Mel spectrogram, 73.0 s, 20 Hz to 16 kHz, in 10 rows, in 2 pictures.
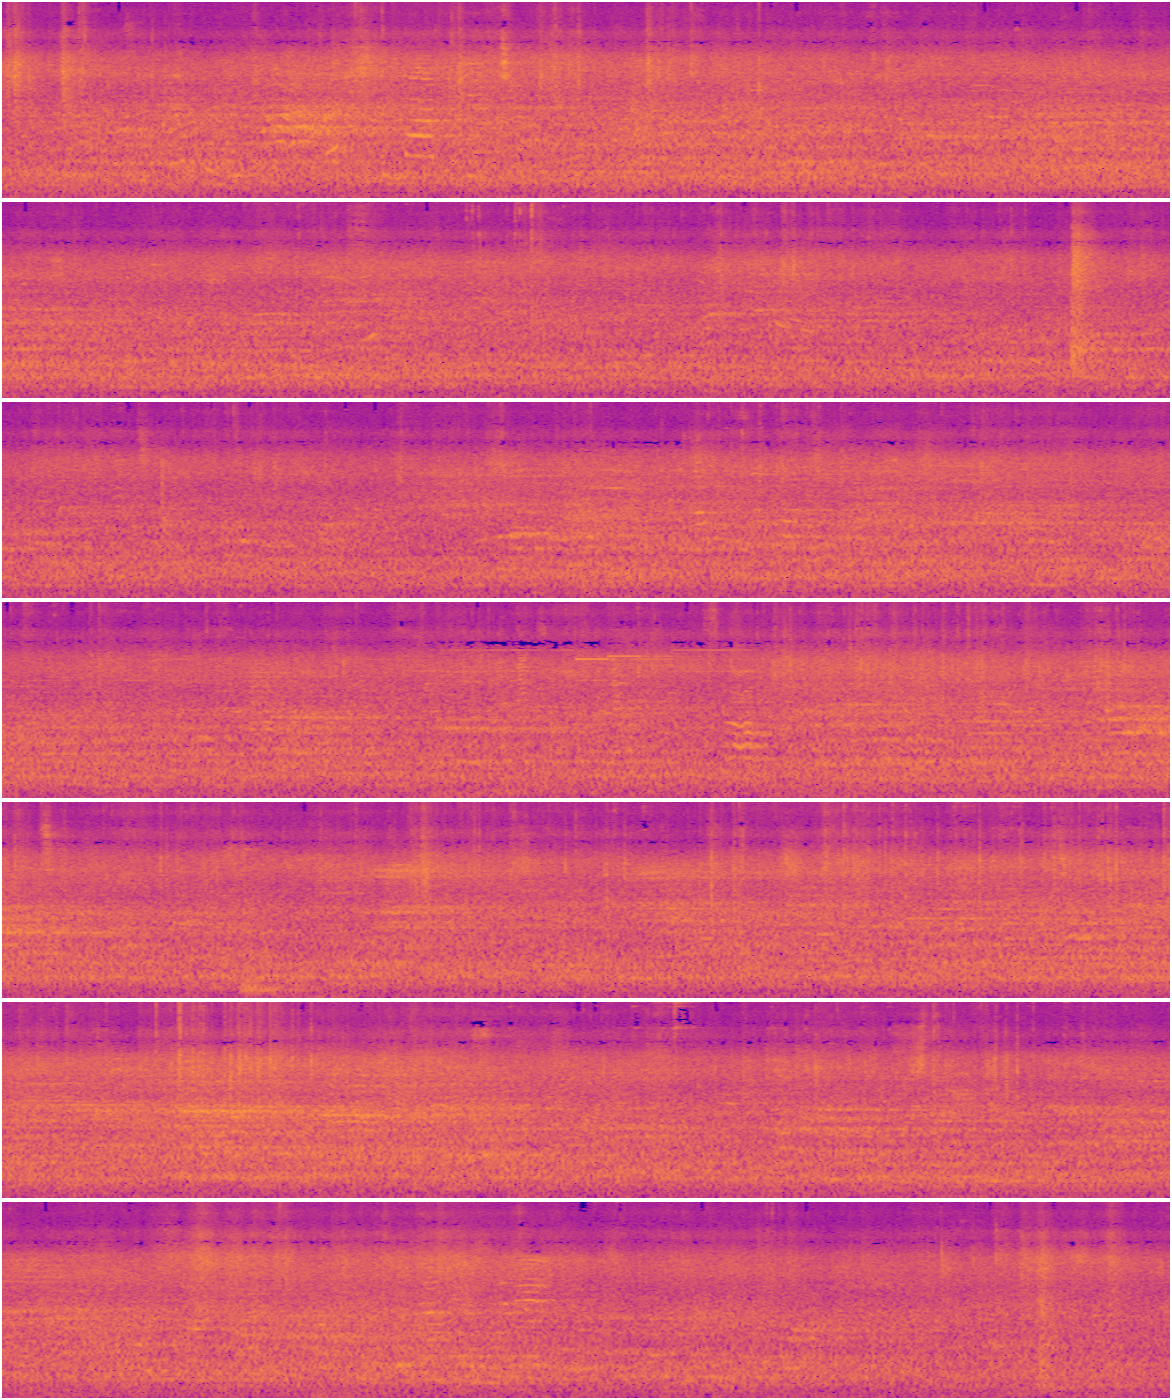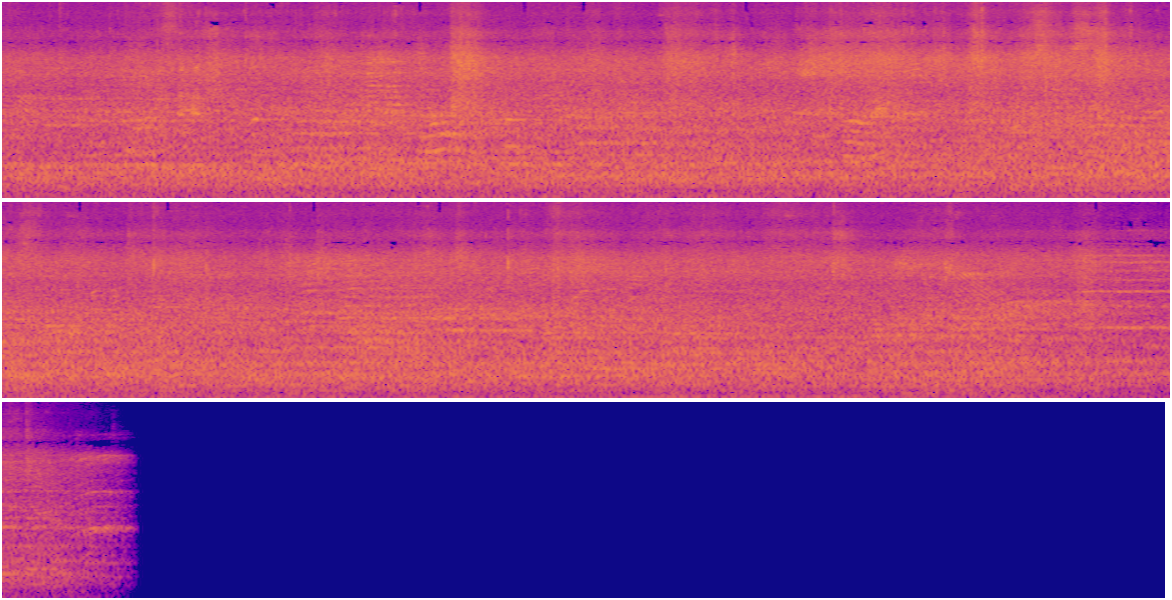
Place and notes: {"title": "blue mosque, istanbul - Istanbul, blue mosque", "description": "inside the mosque, may 2003. - project: \"hasenbrot - a private sound diary\"", "latitude": "41.01", "longitude": "28.98", "altitude": "36", "timezone": "GMT+1"}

